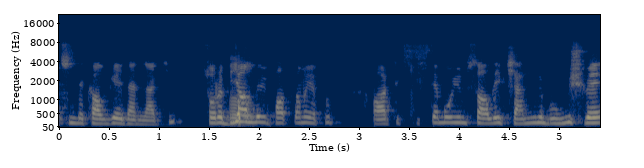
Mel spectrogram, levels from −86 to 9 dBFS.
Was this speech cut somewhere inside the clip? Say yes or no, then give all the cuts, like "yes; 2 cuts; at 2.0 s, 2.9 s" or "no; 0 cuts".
no; 0 cuts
